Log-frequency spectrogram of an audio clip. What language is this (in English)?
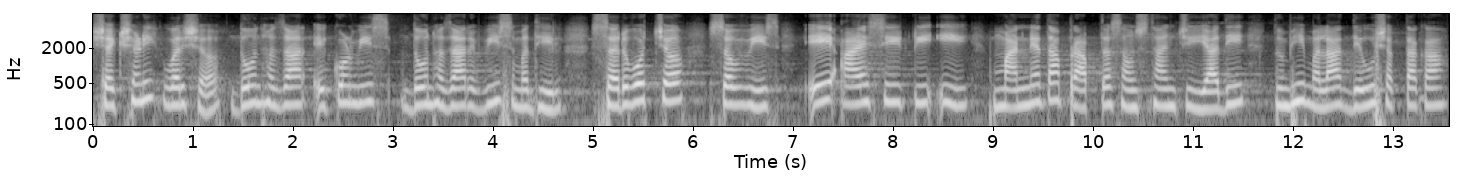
Marathi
